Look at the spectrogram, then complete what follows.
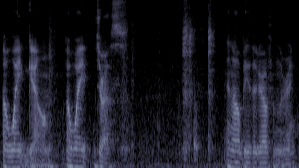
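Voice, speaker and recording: A man's voice: low-pitched, animated, slow pace, creaky, background noise. A young man casually chatting on a live stream, playfully teasing and asking viewers questions.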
